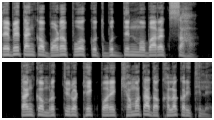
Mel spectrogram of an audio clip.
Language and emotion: Odia, neutral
